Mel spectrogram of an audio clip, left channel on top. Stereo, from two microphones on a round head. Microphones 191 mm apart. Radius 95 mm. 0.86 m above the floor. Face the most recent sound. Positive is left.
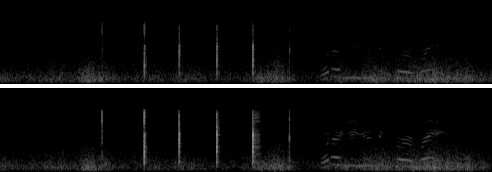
turn(degrees=-65)  # may be behind; listen again after turning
